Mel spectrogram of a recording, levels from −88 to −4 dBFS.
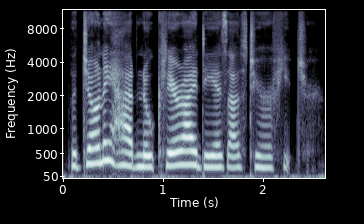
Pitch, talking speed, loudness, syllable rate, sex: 250 Hz, 230 wpm, -15 LUFS, 5.9 syllables/s, female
